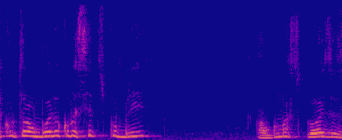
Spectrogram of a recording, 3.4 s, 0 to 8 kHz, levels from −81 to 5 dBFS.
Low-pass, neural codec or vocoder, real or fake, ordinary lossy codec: none; none; real; none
